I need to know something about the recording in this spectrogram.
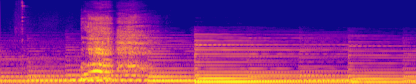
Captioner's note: gasping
